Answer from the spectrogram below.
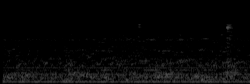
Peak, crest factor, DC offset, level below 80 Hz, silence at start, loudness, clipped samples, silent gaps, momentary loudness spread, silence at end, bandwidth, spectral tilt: -36 dBFS; 20 dB; under 0.1%; -84 dBFS; 0 s; -55 LUFS; under 0.1%; none; 5 LU; 0 s; 7.8 kHz; -4 dB/octave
